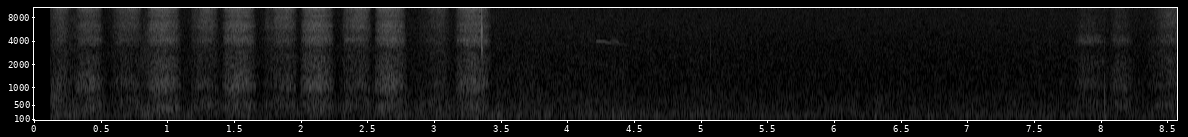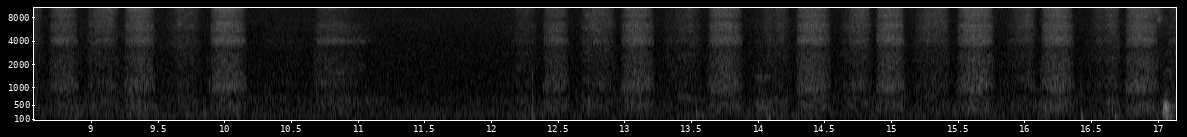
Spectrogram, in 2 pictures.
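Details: A Boston terrier who breathes loudly huffs through his nostrils in quick, breathy bursts, pausing between runs of rapid puffs.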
